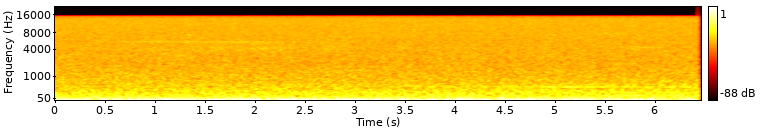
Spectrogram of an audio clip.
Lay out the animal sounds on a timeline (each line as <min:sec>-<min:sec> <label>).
0:00.5-0:02.4 Dark-eyed Junco (Junco hyemalis)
